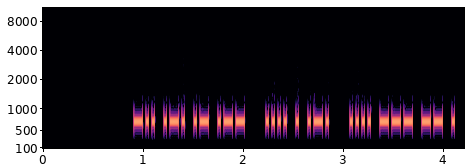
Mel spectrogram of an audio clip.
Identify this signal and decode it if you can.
Morse code, heard as a keyed tone, about 40 wpm, 700 Hz. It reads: DRAW HER HOME
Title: Sentences from Top 1000 Words - Review Part 1 - 40wpm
